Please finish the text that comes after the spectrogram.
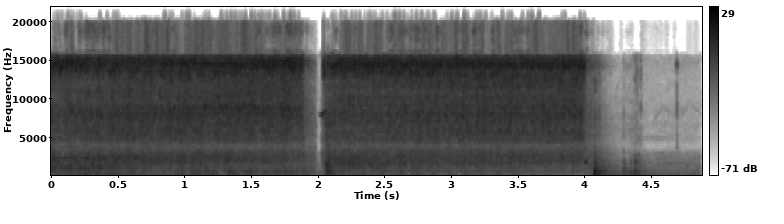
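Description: Ratchet wrench on an extension loosening bolts on a motorcycle lower fairing, a loud, close, rapid clicking run, briefly broken at two seconds, then stopping shortly after four seconds; no talking.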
